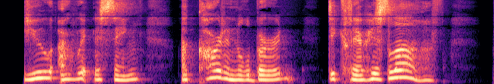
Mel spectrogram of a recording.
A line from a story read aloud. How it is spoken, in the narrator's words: breathed the harvester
